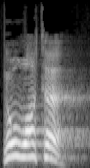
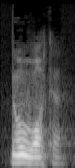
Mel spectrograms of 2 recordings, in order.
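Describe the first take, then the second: First: High, loud mocking cry of no water; grumbling Israelite griping at Moses; sarcastic complaint. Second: Muttered sarcastic complaint. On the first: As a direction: throw "No water." out as a bitter jab. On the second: Retold or imitated. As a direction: grumble "No water." under the breath. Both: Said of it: "sarcastic and aggressive way".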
